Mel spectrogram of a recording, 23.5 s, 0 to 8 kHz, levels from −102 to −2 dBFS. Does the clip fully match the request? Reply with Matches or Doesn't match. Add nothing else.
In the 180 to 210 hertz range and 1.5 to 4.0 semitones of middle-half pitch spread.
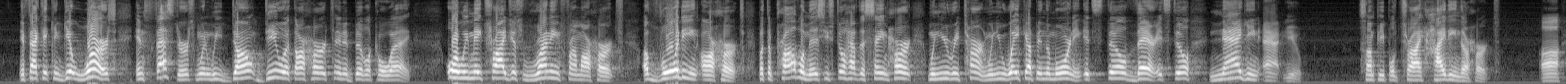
Doesn't match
